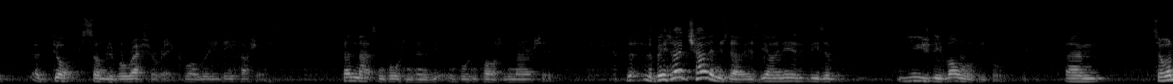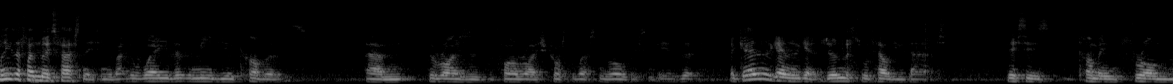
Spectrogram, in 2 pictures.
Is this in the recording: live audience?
yes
